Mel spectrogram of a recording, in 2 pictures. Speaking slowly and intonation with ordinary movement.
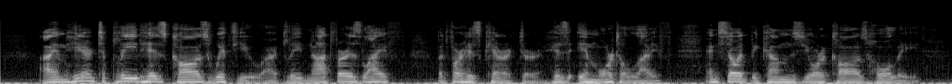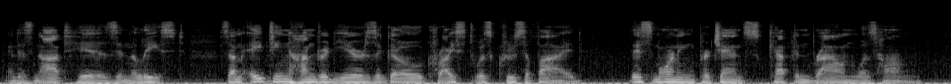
No: average, 160 wpm; average, 3.4 semitones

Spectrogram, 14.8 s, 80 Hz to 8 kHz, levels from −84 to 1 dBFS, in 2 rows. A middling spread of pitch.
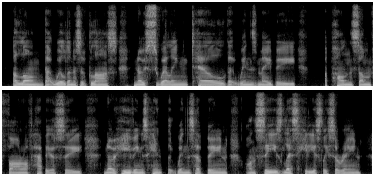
No: narrow, 1.0 semitones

